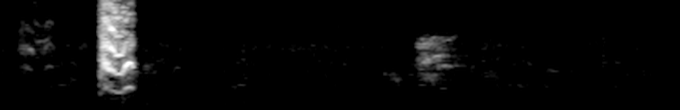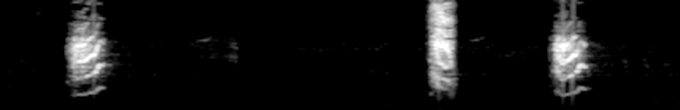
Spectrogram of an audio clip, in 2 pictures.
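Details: Female double-collared seedeater calling often, a sound meant to attract males and wake their song; five high, brief chip notes, one faint, irregularly spaced, with a closing pair less than a second apart.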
